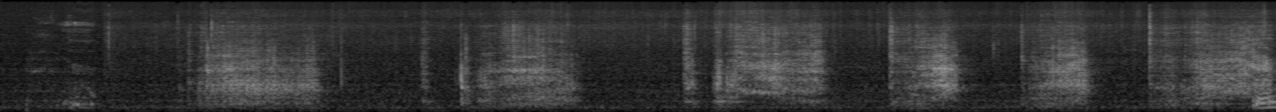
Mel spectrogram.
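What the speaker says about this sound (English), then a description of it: "Now I'll use my loud scraping spatula for this because I want to be sure I get it all up off the" A metal spatula scrapes Tex-Mex bacon fried rice off the bottom of a pan in repeated loud rasping strokes, with quieter gaps between them and a faint sizzle underneath.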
